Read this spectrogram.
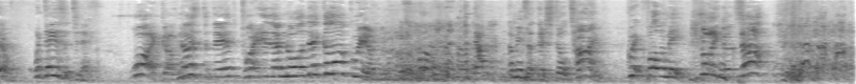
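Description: A man replies with animation in a room that echoes.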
